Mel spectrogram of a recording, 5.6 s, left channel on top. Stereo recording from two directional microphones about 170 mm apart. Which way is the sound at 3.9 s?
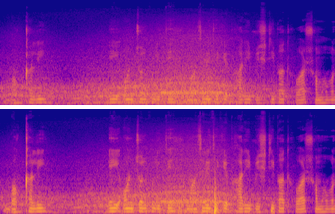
35° right (ahead or behind).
